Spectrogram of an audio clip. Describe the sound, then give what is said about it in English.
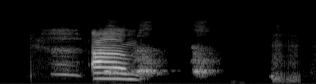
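A dog barks inside its crate, giving a few short, strained barks and yips with a whiny, tonal edge, separated by brief silences. “Sorry if you can hear my dog barking.”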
